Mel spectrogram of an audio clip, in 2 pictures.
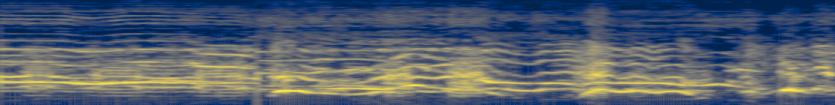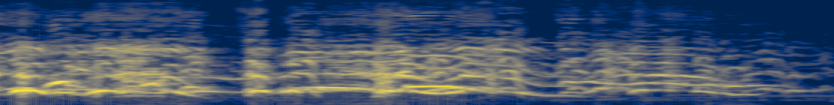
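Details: Several dogs howl loudly together in a dense, overlapping chorus of wavering, warbling tones. Pitches slide up and down constantly. Brief yips cut through the steady howling, and the volume fades near the end.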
